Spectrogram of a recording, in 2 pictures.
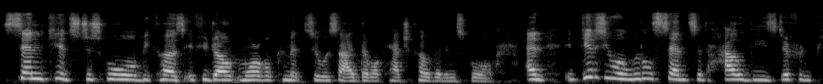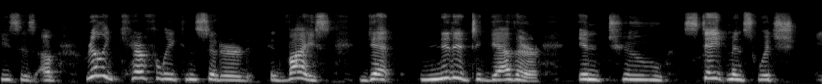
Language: English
